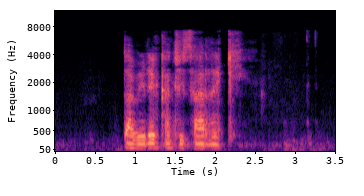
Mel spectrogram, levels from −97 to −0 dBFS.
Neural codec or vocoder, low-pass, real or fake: codec, 16 kHz, 8 kbps, FreqCodec, smaller model; 7.2 kHz; fake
